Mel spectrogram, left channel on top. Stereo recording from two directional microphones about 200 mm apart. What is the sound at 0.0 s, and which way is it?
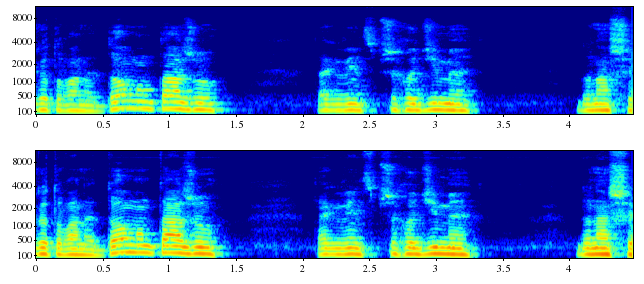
Speech, 55° right (ahead or behind).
